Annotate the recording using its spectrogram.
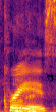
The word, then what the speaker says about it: Kris: I also don't want them to say it wrong. So it's just Kris.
